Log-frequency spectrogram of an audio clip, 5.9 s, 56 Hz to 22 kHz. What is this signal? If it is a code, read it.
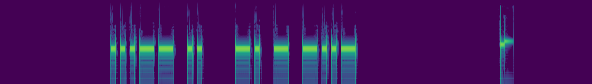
Morse code, heard as a keyed tone, about 25 wpm, 700 Hz. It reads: 3I NTX
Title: Winter Field Day Exchanges 25wpm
